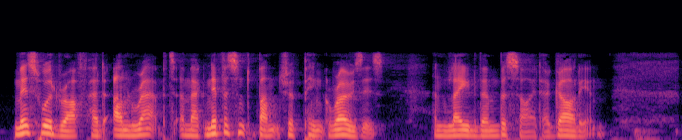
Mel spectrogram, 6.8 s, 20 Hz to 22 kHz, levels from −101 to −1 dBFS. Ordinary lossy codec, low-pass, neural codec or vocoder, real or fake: AAC, 48 kbps; 5.4 kHz; none; real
